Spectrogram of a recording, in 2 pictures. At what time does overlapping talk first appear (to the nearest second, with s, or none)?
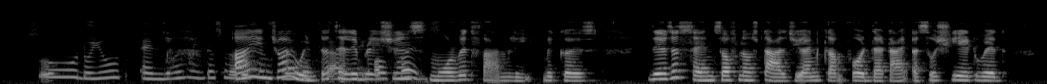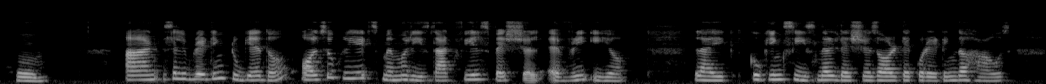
2 s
